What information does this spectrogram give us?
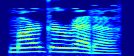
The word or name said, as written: margaretta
